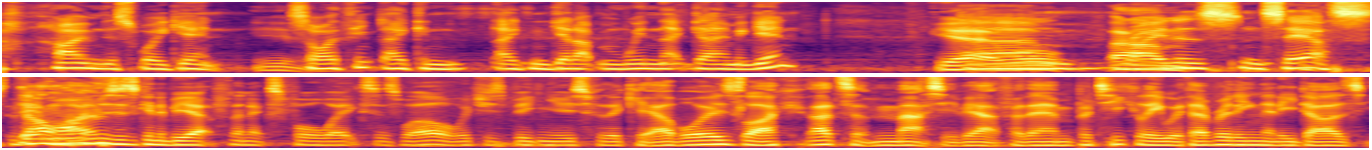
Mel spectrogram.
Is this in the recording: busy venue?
yes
